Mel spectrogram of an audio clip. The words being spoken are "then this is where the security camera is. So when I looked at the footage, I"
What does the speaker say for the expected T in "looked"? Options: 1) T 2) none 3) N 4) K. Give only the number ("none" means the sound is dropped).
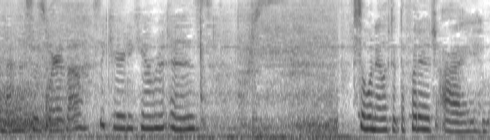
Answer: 1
